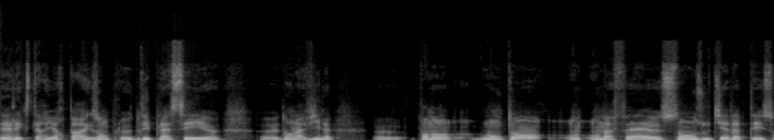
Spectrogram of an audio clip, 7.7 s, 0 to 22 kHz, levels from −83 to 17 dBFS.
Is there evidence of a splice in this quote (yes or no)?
yes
